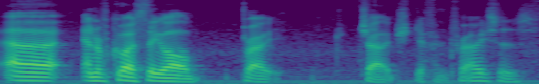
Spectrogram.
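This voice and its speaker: An older man reminiscing in an oral-history interview, speaking haltingly with repeated words and pauses mid-sentence. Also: mid-range voice. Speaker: interviewee recounting memories.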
